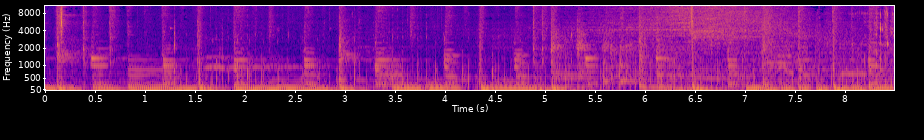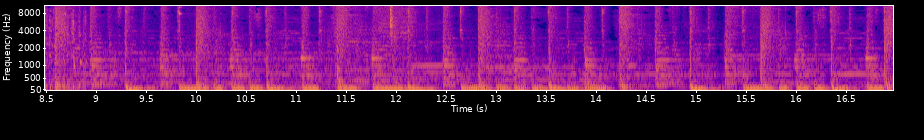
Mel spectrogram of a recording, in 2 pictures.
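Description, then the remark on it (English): Water bubbles and gurgles loudly in a bong that holds a lot of water, during a long, steady hit from a freshly packed bowl: a dense, rapid churning that runs without a break and with no talking. “And I really love these I love this piece too, because you can put a lot of water in it.”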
